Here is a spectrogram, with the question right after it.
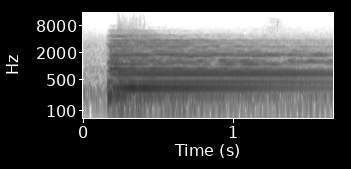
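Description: A single low sustained A2 note at 110 Hz sounds after a brief pause, rich in overtones and slowly fading, played alone without any voices.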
